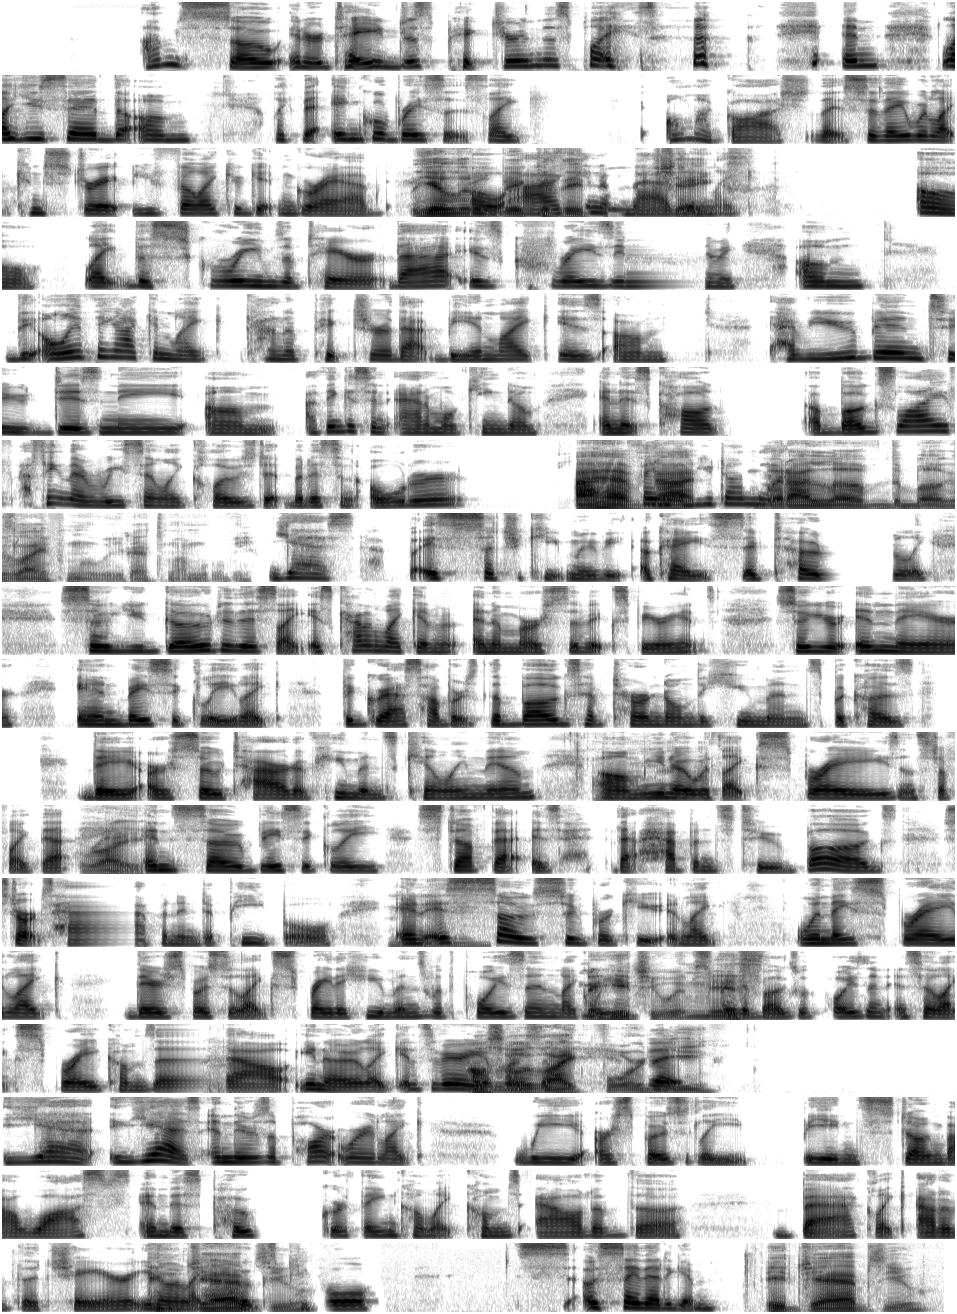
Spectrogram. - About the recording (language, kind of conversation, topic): English, unstructured, How do you introduce out-of-town friends to the most authentic local flavors and spots in your area?
- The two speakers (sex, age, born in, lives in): female, 50-54, United States, United States; male, 30-34, United States, United States
- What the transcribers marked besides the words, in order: chuckle; tapping; distorted speech; other background noise; static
